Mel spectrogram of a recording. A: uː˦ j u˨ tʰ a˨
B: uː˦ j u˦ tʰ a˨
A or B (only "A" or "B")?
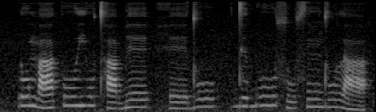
B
